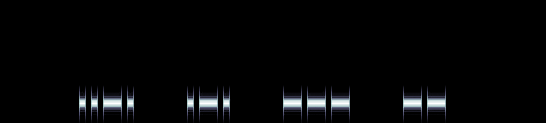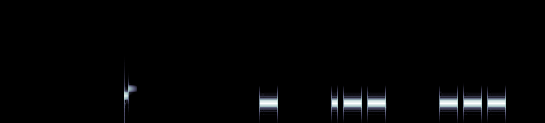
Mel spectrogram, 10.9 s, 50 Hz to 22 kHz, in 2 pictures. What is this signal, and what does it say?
Morse code, heard as a keyed tone, about 20 wpm, spaced as for 11 wpm, 700 Hz. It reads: FROM TWO
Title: 3x Character Spacing - Top 100 Words - 20wpm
